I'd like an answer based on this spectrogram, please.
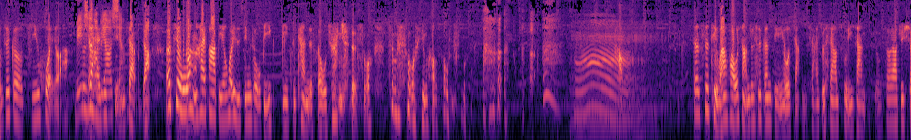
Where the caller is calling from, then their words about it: Taipei, Taiwan; 我是台北的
